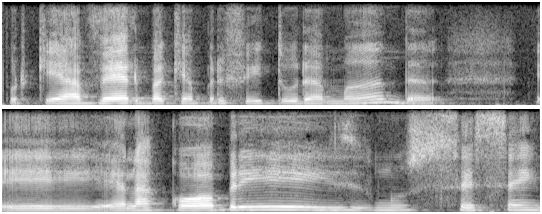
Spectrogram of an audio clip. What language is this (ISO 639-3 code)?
por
